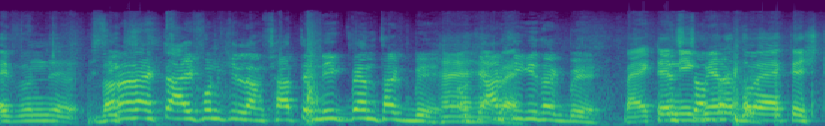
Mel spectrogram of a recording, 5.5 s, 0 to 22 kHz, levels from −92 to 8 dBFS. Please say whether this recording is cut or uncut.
uncut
